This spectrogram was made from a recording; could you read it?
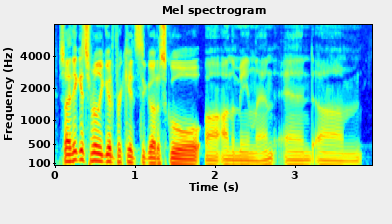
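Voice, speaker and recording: A man's voice: low-pitched, very animated, brisk, warm tone, clean tone, no echo, studio quality. A man from Hawaii, a podcast guest telling rambling stories full of fillers and restarts. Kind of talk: casual podcast chat.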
